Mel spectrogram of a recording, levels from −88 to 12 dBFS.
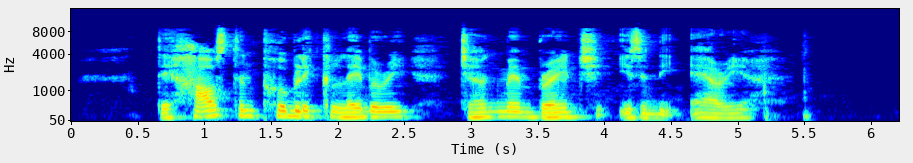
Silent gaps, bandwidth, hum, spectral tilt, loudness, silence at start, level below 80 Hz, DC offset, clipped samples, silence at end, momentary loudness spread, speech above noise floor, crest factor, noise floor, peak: none; 9.4 kHz; none; -4.5 dB/octave; -23 LUFS; 0.65 s; -54 dBFS; under 0.1%; under 0.1%; 0.7 s; 10 LU; 56 dB; 22 dB; -79 dBFS; -4 dBFS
